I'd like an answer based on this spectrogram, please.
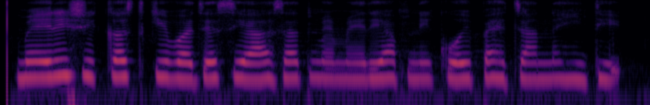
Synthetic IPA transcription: meːɾiʃɪkəst̪kiʋɐd͡ʒəɦseaːsət̪mẽmeːɾiɐpnikoːipɛɦt͡ʃaːnːɐɦĩt̪ʰiː

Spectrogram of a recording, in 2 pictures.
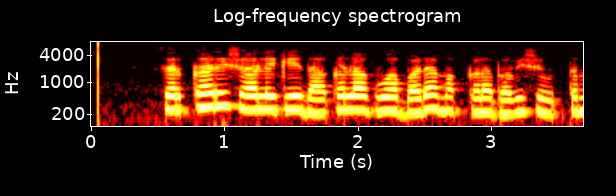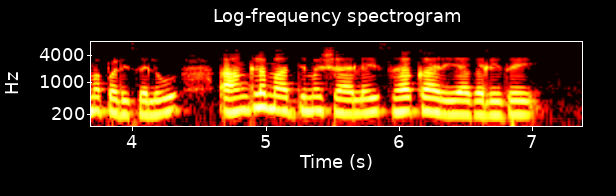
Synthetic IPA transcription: sɐɾkaːɾiʃaːleɡe̞d̪aːkʰɐlaːɡuʋɐbɐɽɐmɐkːɐɭɐbʱɐʋiʃjɐut̪ːɐmɐpɐɽisɐlu | aːŋɡɭɐmaːd̪ʱjɐmɐʃaːlesɐɦɐkaːɾijaːɡɐlid̪e̞

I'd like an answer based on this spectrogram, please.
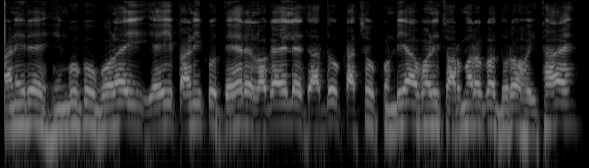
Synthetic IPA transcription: paɽ̃iɾeɦiŋɡukuɡoɭajeɦipaɽ̃ikud̪eɦɔɾelɔɡajled͡ʒad̪ukat͡ʃʰukuɳɖijabʱɔɭit͡ʃɔɾmɔɾɔɡɔd̪uɾɔɦojt̪ʰae

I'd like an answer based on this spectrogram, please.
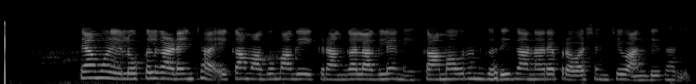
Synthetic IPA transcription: t̪jamuɭelokəlɡaɽaɲt͡ɕjaʔekamaɡomaɡeːkɾaŋɡalaɡljanekamaʋəɾuːnɡʱəɾiːd͡zaɽ̃aɾjapɾəʋaɕaɲt͡ɕeʋand̪ed͡zʱalḛ

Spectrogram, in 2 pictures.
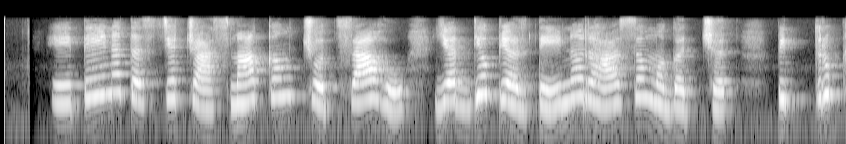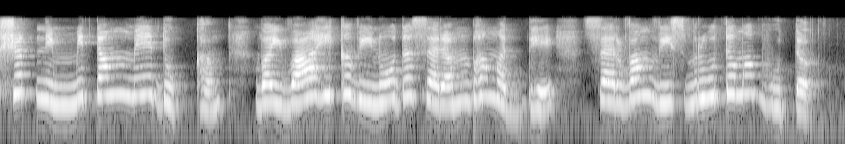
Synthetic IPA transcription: eːt̪eːnɐt̪ɐsjɐt͡ʃaːsmaːkɐmt͡ʃoːt̪saːɦojɐd̪jɐpjɐɾt̪eːnɐɾaːsɐmɐɡɐtːʃʰɐt̪̚ | pit̪ɾukʂɐt̪̚nimːit̪ɐmːeːd̪ukʰːɐmʋɐjʋaːɦikɐʋinoːd̪ɐsɐɾɐmbʱɐmɐd̪ʱjeːsɐɾʋɐmʋismɾuːt̪ɐmɐbʱuːt̪ɐ

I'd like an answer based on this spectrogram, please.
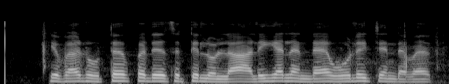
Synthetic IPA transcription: ɪʋɐɾʊʈːɐɾpɐðesɪʈːɪlʊɭːɐːlɪjɐlɛnɖɐuːlɐt͡ʃːɛnd̪ɐʋɐɾ

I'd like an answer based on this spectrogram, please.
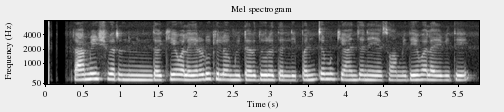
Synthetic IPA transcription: ɾaːmeːʃʋɐɾɐniind̪ɐkeːʋɐlɐɛɾɐɽukilo̞ːmiːʈɐɾd̪uːɾɐd̪ɐlːipɐɲt͡ʃɐmukjaːɲd͡ʒɐnɛjɐsʋaːmid̪ɛːʋɐlɐjɐʋid̪eː

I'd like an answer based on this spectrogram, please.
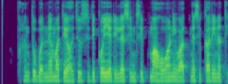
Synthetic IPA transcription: pəɾənt̪ubənːemãt̪ʰiɦəd͡ʒusid̪ʱikoieɾilesənʃipmãɦoʋaniʋat̪nesʋikaɾinət̪ʰi

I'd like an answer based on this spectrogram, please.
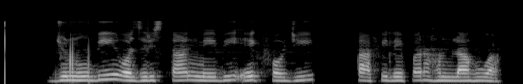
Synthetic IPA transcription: d͡ʒʊnuːbiʋɐziɾɪst̪aːnmẽbʱiʔeːkfɔːd͡ʒi | qaːfɪlepɐɾɦɐmlaɦuaː

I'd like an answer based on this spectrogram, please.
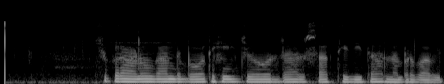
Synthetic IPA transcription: ʃʊkɾaːnũːɡə̃nd̪bɔːt̪ɦiːd͡ʒoːɾɖəɾsaːt̪ʰːiːd̪iːt̪ãːnəbɾəbaːʋɪt̪

